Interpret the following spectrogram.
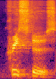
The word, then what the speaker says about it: Christus: as mud got it the next time we see the letter c is going to be in front of the letter h that's also going to be kind of a hard k sound as in the word ache christus is going to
